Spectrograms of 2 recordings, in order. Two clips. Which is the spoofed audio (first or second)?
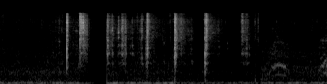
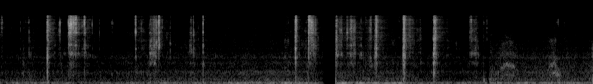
second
